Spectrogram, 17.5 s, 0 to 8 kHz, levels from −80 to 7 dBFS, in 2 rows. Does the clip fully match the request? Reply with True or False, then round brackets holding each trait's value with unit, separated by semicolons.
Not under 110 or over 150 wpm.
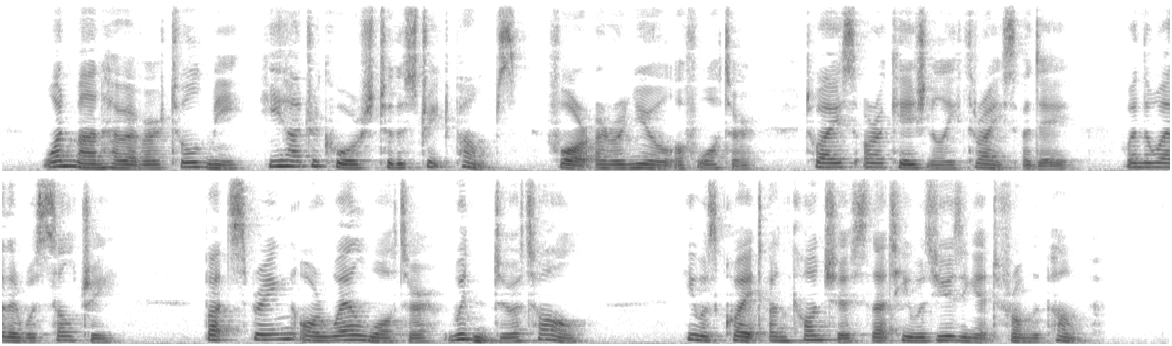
False (175 wpm)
